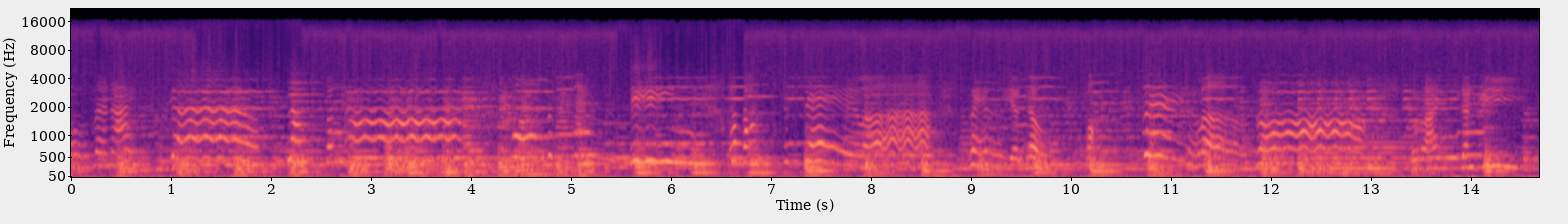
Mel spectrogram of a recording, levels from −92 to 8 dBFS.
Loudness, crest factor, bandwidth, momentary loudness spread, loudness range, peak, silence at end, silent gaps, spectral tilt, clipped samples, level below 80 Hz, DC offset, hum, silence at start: -20 LUFS; 16 dB; 17 kHz; 7 LU; 2 LU; -4 dBFS; 0 s; none; -6 dB/octave; under 0.1%; -36 dBFS; under 0.1%; none; 0 s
